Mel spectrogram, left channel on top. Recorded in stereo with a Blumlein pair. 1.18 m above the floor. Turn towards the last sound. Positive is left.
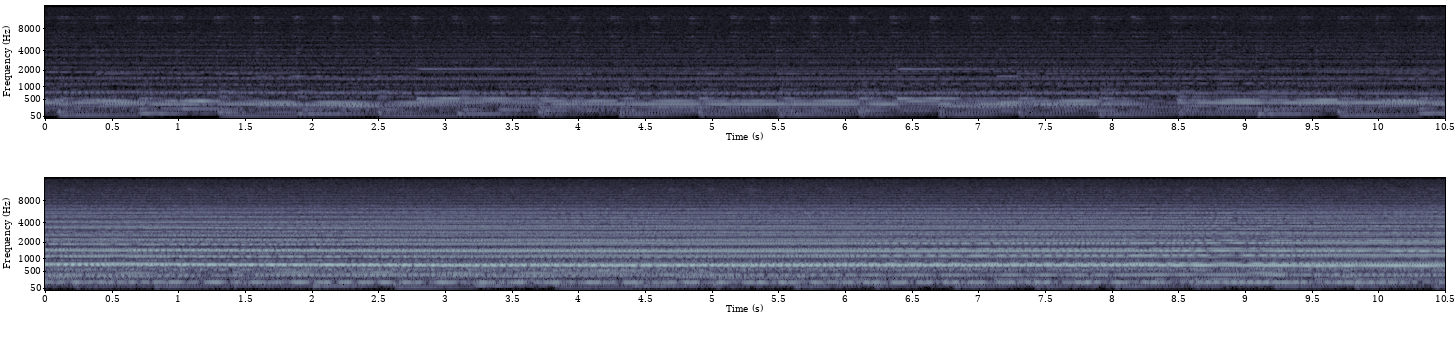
turn(degrees=-40)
